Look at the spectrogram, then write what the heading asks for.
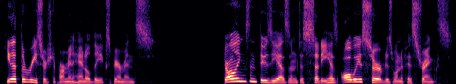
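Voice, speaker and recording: A woman's voice: fairly low pitch, very animated, normal speed, no room sound, clean studio sound. A woman reading scripted fiction as an audiobook narrator.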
